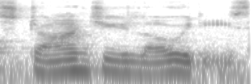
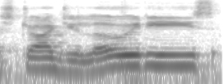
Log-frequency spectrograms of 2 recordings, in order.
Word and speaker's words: Strongyloides: confusing that it's called Strongyloides it almost sounds like it's a strong jaw parasite it rhymes with it the first syllables of that word is identical but it's not a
